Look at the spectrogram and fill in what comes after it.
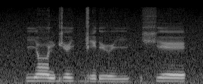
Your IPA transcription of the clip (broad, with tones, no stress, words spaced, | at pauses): jɑ̃˦ɡʲø˦jɡi˨ ɾʲɨ˨j | xʲe˦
